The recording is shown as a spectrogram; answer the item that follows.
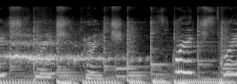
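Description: Cartoon tire-screech sound effect, a high squeal that slides slightly down in pitch over about the first second, laid over a bouncy children's song with a steady beat. Singing comes back in after it.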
